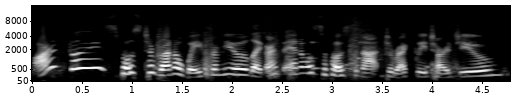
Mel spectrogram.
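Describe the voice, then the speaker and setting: A woman's voice: fairly high pitch, very animated, fast talker, slight background noise, poor audio. A congested woman chatting casually and wryly to viewers as she live-streams a game. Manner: playful, wry, chatty asides to viewers. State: congested, breathing heavily. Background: game music.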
